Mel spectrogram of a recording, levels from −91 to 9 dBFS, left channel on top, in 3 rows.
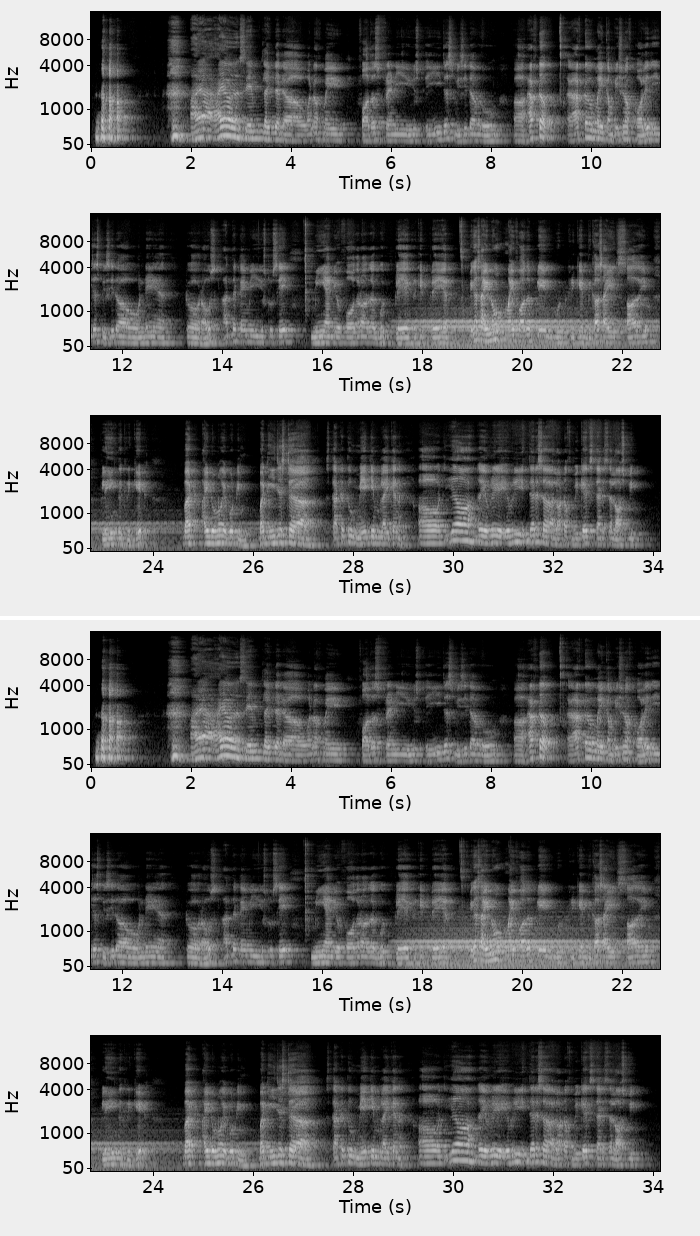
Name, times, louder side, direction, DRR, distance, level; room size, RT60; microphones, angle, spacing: voice 1, 0.1-0.7 1.5-5.0 5.4-8.1 8.5-9.2 9.5-12.9 13.3-15.4 15.8-18.6 19.0-23.9 24.6-27.3 27.6-29.0 29.3-33.6, left 1 dB, 25° left, 4 dB, 1.9 m, -24 dB
sound 1, 17.4-27.2, right 2 dB, 85° right, 2.8 m, -30 dB
20.5 x 10.5 x 3.8 m, 0.73 s
head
